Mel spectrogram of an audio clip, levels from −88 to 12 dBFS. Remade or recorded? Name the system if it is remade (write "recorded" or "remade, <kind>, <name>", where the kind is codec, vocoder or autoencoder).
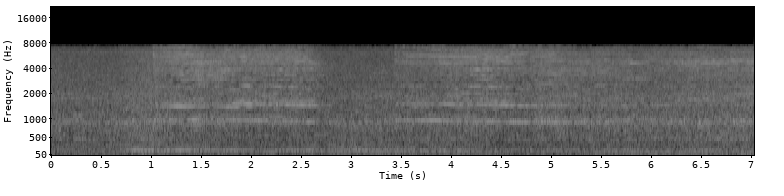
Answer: recorded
